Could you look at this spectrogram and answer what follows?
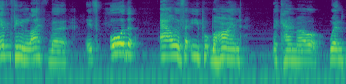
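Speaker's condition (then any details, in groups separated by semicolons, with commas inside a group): Cerebral palsy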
